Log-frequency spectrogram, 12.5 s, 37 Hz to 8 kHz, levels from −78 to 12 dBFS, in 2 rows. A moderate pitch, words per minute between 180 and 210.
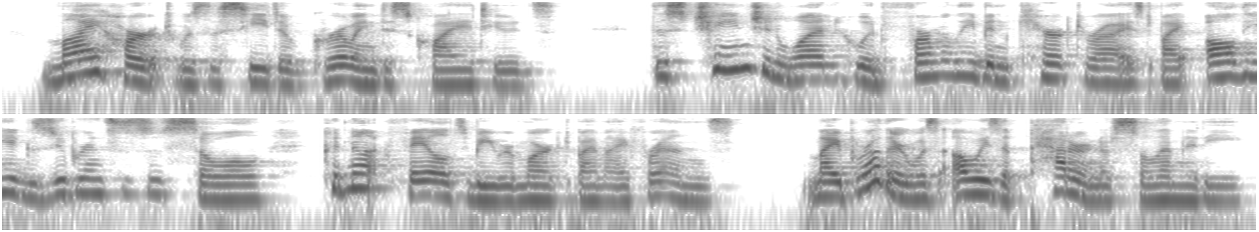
Yes: medium, 175 Hz; average, 190 wpm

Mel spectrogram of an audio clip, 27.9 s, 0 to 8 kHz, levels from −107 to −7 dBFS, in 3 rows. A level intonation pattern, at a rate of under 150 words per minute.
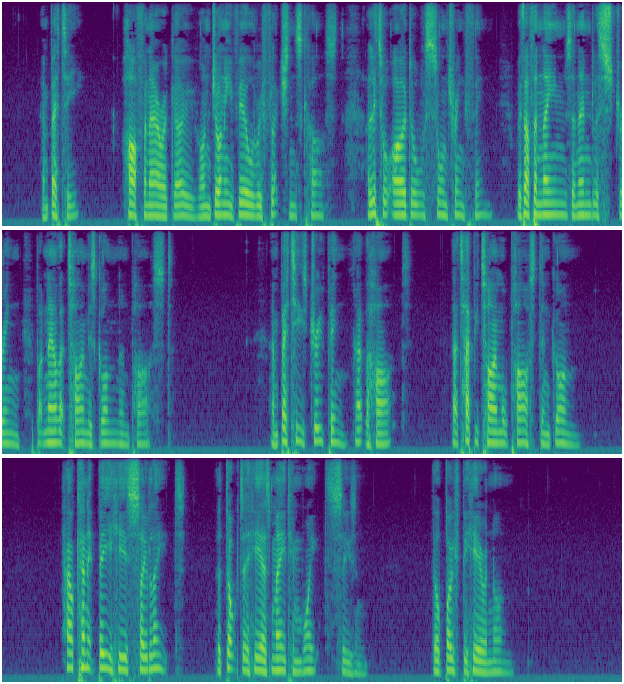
Yes: narrow, 2.2 semitones; average, 140 wpm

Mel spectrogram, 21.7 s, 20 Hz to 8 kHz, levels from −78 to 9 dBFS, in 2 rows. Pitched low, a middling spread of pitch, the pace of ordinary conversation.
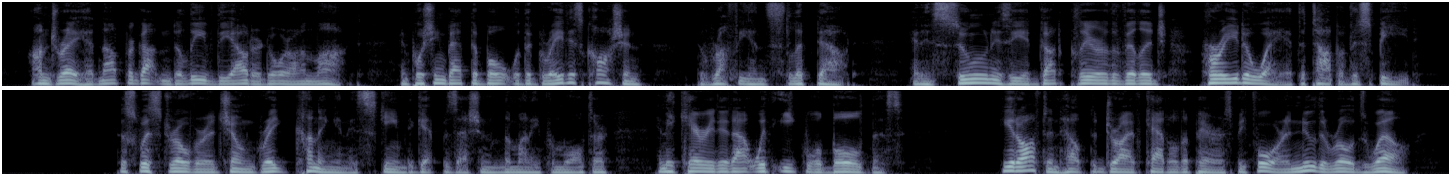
No: low, 105 Hz; average, 3.6 semitones; fast, 230 wpm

